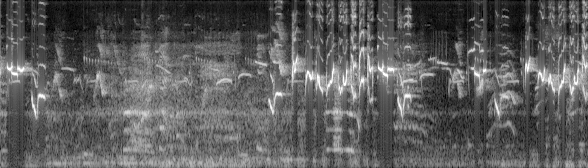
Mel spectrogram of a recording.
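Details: ['Oriental magpie-robin in the morning, a song track for stimulating singing: a loud whistled phrase, a quieter stretch of soft distant chirping, then a long run of rapid, choppy, warbled whistles and sharp notes.']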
